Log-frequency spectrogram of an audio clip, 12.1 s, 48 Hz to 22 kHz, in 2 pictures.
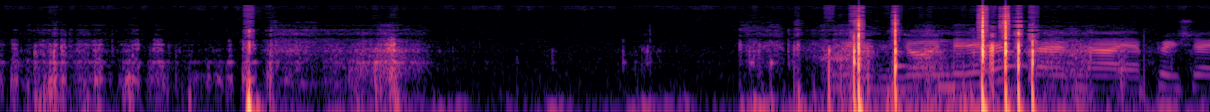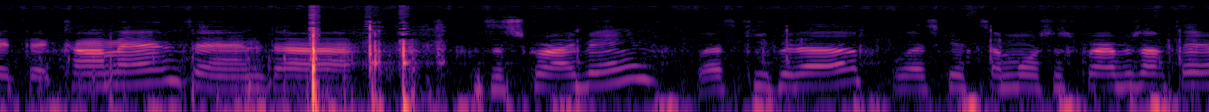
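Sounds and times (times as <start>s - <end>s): camera knocking against clothing: 3.1s - 5.8s, 7.0s - 12.0s
man talking: 4.2s - 12.0s.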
